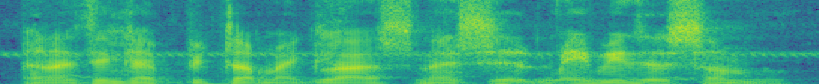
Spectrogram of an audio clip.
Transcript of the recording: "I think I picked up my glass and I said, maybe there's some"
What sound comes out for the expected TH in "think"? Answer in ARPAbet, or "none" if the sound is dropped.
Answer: T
